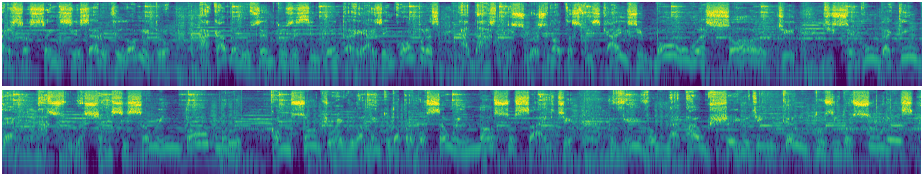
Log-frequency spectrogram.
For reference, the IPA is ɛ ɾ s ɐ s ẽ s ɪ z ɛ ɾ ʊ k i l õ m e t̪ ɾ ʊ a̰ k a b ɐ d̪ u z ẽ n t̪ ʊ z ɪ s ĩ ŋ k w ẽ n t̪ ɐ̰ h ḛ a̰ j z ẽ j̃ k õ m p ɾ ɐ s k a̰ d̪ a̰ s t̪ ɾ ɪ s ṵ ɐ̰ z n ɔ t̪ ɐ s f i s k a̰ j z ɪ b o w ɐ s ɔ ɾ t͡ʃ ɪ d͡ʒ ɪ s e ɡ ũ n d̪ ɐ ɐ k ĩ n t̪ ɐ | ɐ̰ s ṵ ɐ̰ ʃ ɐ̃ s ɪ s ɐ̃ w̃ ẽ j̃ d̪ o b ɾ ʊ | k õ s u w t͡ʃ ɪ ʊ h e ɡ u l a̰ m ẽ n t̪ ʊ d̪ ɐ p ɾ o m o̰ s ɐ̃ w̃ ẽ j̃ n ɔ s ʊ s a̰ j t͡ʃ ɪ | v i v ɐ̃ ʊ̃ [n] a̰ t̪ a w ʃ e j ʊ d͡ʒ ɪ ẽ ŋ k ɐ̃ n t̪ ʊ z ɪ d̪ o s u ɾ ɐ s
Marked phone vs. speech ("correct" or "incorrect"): correct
